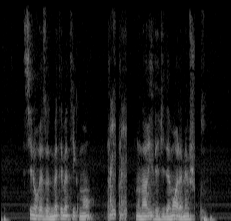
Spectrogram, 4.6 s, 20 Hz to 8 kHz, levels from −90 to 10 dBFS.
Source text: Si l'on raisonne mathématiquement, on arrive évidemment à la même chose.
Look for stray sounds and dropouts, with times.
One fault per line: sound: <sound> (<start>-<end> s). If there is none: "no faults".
sound: laugh (2.2-2.6 s)
sound: dropout (3.9-4.0 s)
